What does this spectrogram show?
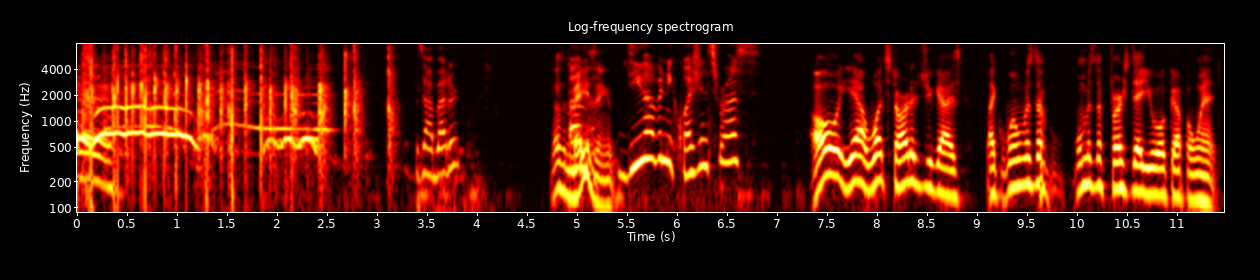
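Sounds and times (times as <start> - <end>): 
audience applause: 0.0 - 3.3
speech: 3.4 - 11.4.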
